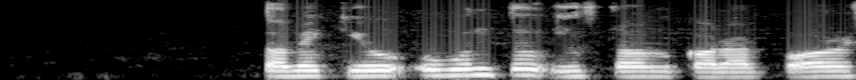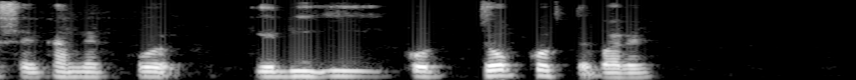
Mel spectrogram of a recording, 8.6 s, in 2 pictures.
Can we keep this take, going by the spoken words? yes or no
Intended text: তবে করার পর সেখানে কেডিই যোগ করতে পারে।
no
